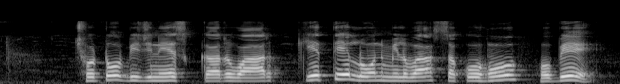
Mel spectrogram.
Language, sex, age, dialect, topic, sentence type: Magahi, male, 31-35, Northeastern/Surjapuri, banking, question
